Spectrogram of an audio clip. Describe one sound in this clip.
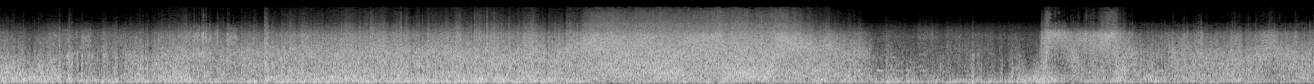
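Wind rushes loudly past a moving vehicle on a road.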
